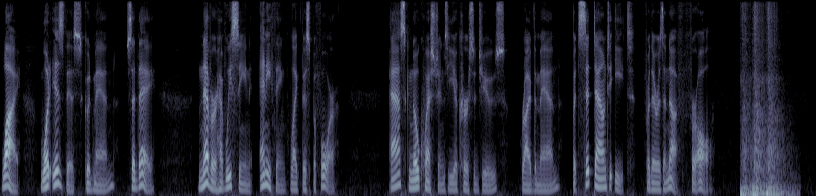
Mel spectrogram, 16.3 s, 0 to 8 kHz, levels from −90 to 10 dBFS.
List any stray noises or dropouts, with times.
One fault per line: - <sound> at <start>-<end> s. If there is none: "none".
- thud at 14.8-16.0 s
